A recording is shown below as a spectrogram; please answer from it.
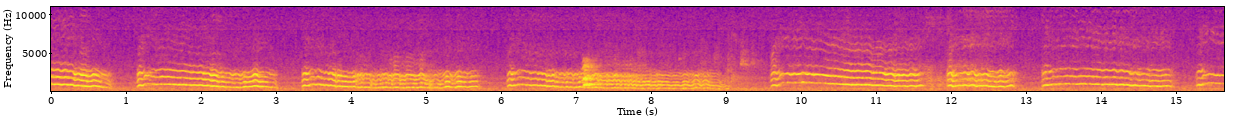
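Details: A litter of five Blenheim Cavalier King Charles Spaniel puppies at 12 days old keeps up a steady stream of high, sliding whines and plaintive cries, each lasting about a second, with brief gaps.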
